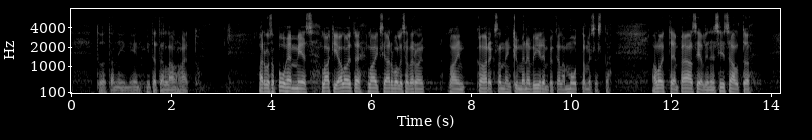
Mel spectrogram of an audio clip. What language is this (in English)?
Finnish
